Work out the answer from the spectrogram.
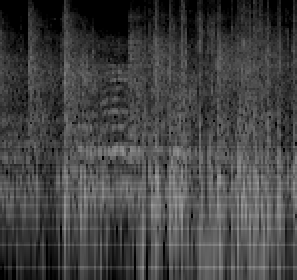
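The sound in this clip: Gunfire from an attacker's gun, captured by a camera mounted on the weapon during a recreated office attack: several sharp, loud bangs in quick irregular succession, mixed with chaotic voices.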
